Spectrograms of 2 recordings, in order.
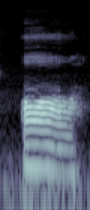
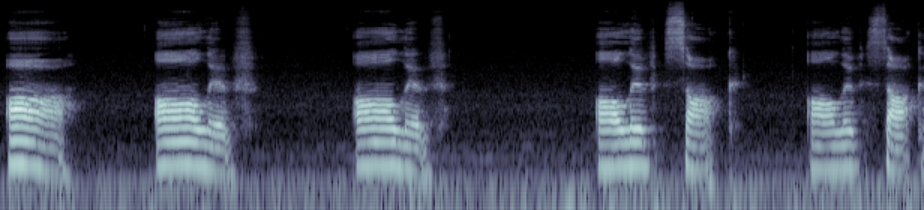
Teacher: and say ah ah that sound is ah Olive all live my lips are not round for this sound my my mouth is very open ah all live all live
